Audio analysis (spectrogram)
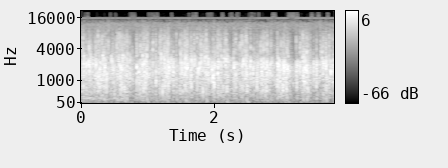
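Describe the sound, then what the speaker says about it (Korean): Steady, dense applause from a studio audience at a televised Korean youth debate program, continuous clapping filling the whole stretch without speech. "박수로 보내드릴까요?"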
